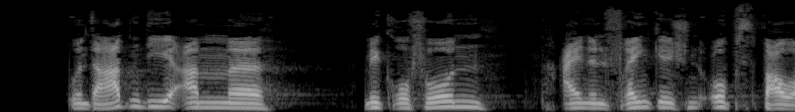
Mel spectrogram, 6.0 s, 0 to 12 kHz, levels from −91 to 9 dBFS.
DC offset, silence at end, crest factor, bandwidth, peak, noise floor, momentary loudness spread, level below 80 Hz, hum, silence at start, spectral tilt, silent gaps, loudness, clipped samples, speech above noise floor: under 0.1%; 0 s; 18 dB; 9.4 kHz; -12 dBFS; under -90 dBFS; 8 LU; -76 dBFS; none; 0.5 s; -7.5 dB/octave; none; -29 LUFS; under 0.1%; over 62 dB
